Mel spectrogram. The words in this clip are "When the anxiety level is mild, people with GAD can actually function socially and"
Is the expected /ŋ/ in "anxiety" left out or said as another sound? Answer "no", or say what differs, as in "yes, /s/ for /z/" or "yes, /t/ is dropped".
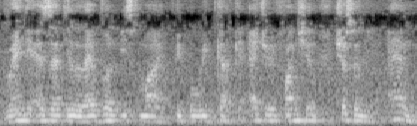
yes, /ŋ/ is dropped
